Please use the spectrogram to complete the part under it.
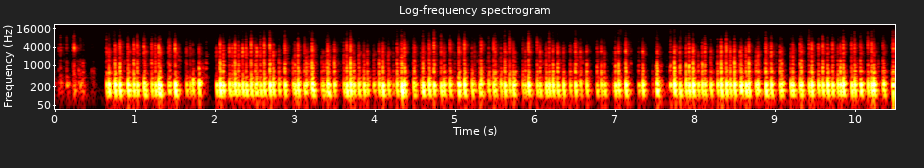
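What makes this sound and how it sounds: Fingertips of both hands rapidly tap the lid of a closed, hollow, light pine wooden box with a metal latch. The dense, continuous patter of short, dry knocks has a hollow, low-mid resonance, with a brief pause near the start and another around two seconds.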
